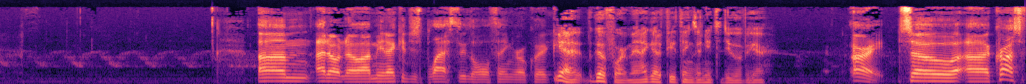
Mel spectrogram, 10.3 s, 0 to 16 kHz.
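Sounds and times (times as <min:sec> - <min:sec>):
emergency vehicle siren wailing: 0:00.0 - 0:04.5, 0:06.8 - 0:09.6
speech: 0:02.6 - 0:07.8, 0:08.5 - 0:10.2.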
